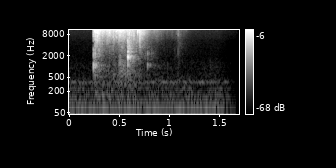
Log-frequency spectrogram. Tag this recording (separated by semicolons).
blood; floor; liquid; spill; splat; splatter; water; wet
